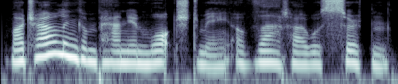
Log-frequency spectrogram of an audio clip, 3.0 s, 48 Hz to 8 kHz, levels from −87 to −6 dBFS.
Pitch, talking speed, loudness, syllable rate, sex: 185 Hz, 200 wpm, -19 LUFS, 5.8 syllables/s, female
